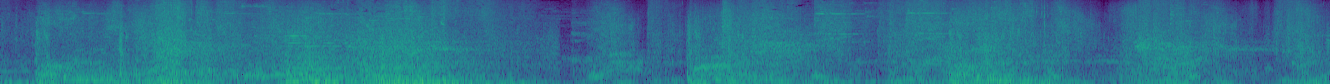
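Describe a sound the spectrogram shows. Game combat effects clash and crackle in a busy fight.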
